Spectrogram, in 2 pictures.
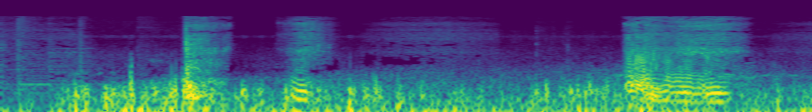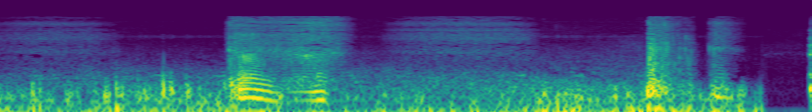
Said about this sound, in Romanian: Deci este un elefant de mare care doarme pe uscat.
